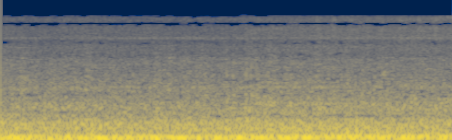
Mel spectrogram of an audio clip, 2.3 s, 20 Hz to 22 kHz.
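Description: Volvo D13 straight-six diesel of a 2013 Volvo VNL day cab with its jake (engine compression) brake applied, heard from inside the cab as a steady low rumble.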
